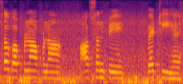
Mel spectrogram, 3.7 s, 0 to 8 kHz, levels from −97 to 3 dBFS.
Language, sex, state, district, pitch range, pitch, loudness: Hindi, female, Haryana, Jhajjar, 220-245 Hz, 230 Hz, -15 LUFS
